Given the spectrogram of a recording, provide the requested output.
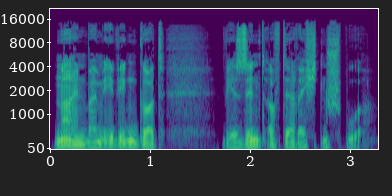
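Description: A man's voice: lowish voice, moderate pace, no room sound, clean studio sound, natural voice. A man reading an emphatic, insistent old man. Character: old man, stubborn and sure. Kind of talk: audiobook character reading.

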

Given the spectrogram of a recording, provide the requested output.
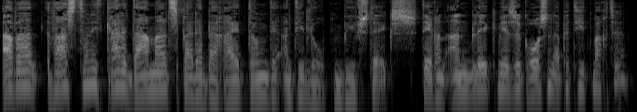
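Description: Audiobook: man reading a cool-headed hunter; low, husky, firm. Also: fairly quick. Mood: dry. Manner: terse, firm orders. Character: calm, commanding male hunter. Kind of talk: audiobook character voice.

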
